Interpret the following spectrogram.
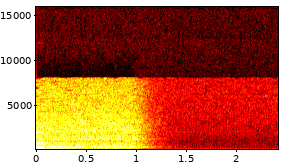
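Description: A speaker's word ends right at the start and fades out in room echo over about a second, followed by near silence with a faint steady hum.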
